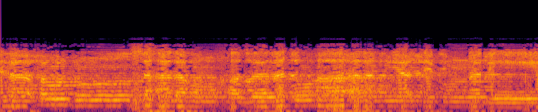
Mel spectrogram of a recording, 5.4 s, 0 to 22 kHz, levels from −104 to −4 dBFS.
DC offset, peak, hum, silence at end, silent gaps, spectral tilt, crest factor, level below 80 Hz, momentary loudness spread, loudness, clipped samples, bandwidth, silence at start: under 0.1%; -8 dBFS; none; 0 s; none; -0.5 dB/octave; 14 dB; -50 dBFS; 5 LU; -22 LUFS; under 0.1%; 5.4 kHz; 0 s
